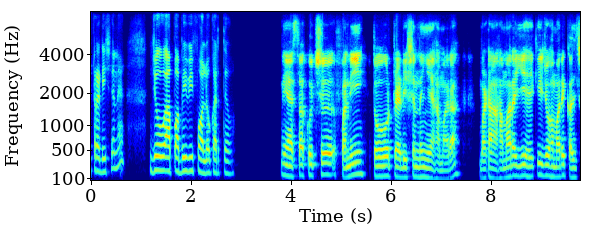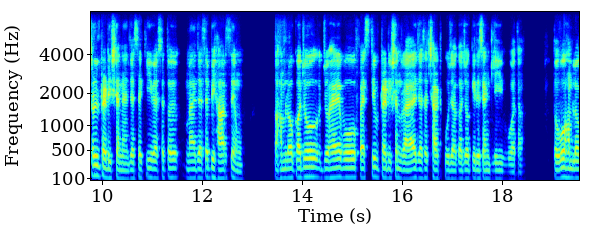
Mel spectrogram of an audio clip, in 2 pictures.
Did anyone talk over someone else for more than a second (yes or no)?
no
